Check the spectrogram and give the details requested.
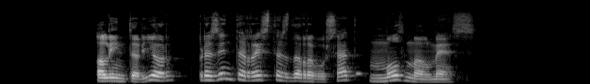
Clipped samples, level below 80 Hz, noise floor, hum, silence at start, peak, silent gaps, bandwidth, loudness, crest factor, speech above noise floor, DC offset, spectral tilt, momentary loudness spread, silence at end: under 0.1%; -82 dBFS; -83 dBFS; none; 0.95 s; -6 dBFS; none; 13 kHz; -26 LUFS; 22 dB; 58 dB; under 0.1%; -4 dB/octave; 10 LU; 1.2 s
